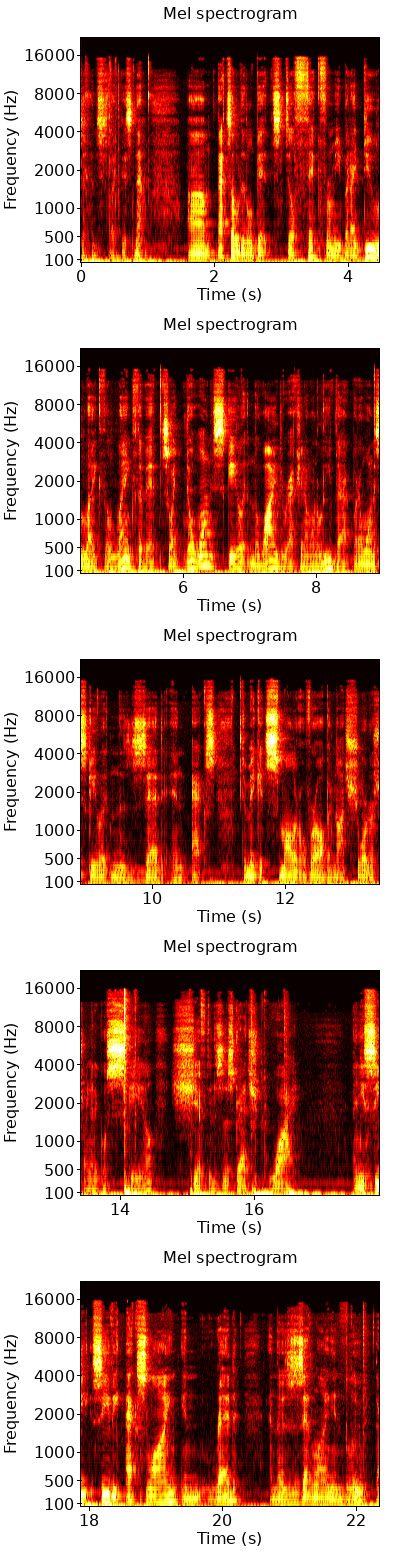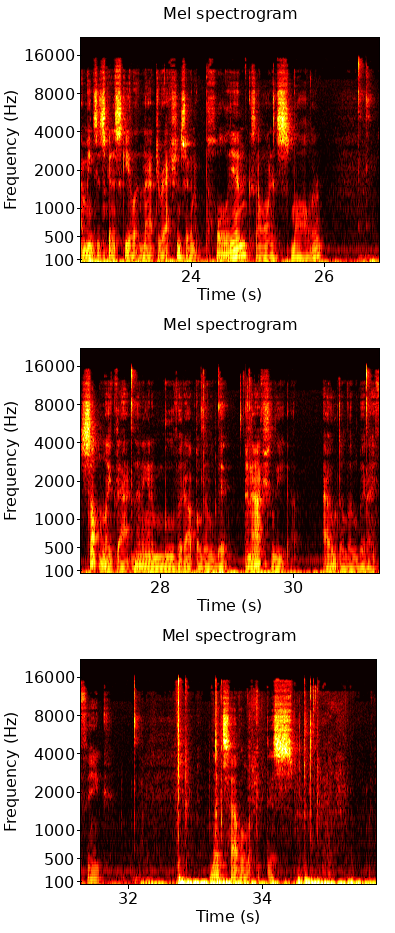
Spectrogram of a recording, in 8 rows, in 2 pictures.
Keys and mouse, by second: 14.0 s, 27.5-33.3 drag, 32.8 a, 33.3 KP_1, 34.6 ctrl+KP_1.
